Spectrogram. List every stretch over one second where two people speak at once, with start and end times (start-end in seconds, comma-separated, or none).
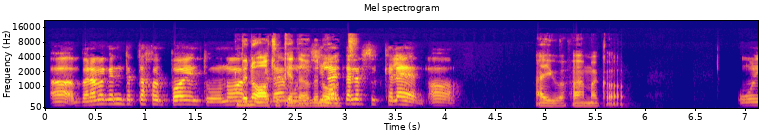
1.9-3.1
